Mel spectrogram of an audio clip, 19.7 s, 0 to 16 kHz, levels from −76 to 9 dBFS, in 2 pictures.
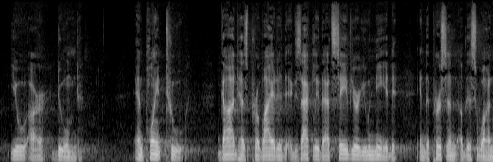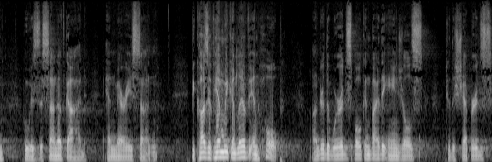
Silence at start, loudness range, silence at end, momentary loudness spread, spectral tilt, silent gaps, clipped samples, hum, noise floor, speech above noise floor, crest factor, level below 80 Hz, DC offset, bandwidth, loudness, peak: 0.2 s; 7 LU; 0.05 s; 13 LU; -5.5 dB/octave; none; under 0.1%; none; -53 dBFS; 39 dB; 16 dB; -28 dBFS; under 0.1%; 16 kHz; -15 LUFS; 0 dBFS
